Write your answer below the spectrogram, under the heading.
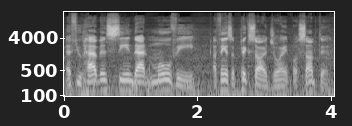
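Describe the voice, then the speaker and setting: A man's voice with ordinary pitch variation, against noticeable background noise. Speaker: fitness vlogger. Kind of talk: casual monologue rant. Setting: outdoors early morning. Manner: loud; rambling, filler-heavy.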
